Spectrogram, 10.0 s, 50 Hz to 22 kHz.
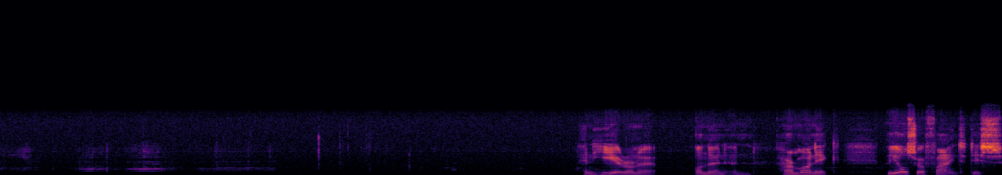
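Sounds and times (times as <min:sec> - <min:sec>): faint radio music: 0:00.0 - 0:10.0.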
